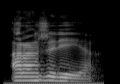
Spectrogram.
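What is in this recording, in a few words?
"oranjereya", Azerbaijani; Orfoqrafiya Lüğəti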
